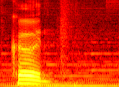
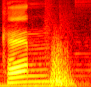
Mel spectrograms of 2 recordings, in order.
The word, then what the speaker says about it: keun: Dibacanya keun, ya, bukan ken, bukan ken, tapi keun.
